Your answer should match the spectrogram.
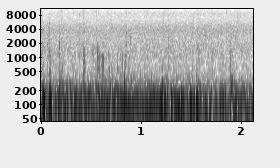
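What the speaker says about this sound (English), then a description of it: "Why is it raining?" Rain falls steadily in the video game Harmful Corporation, a continuous low patter with faint rumbling, with no voices.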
